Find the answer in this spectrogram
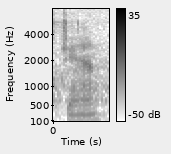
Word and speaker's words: Janne: is Jan um it's actually y it's a Norwegian name but no one in throughout my whole life has been ever been able to pronounce that so um it's Jan and um I was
